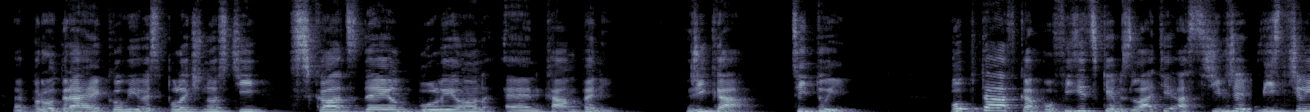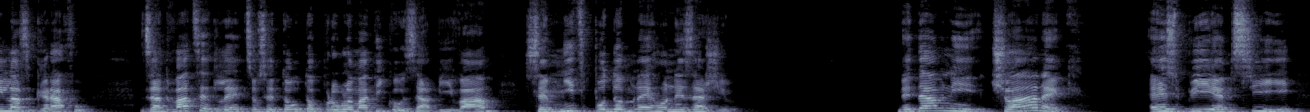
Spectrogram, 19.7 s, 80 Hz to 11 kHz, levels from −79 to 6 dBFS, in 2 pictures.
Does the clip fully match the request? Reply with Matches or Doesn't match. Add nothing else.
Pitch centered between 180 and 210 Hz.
Matches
